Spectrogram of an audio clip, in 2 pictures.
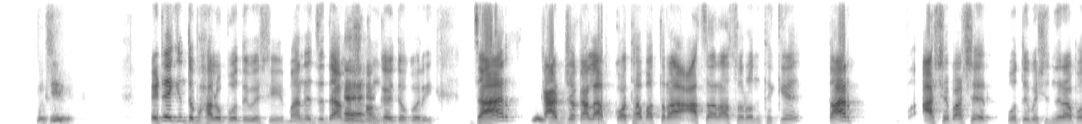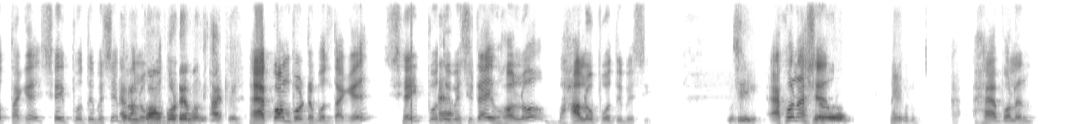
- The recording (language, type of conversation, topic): Bengali, unstructured, আপনার মতে, ভালো প্রতিবেশী হওয়ার মানে কী?
- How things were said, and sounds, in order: other background noise; static; tapping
